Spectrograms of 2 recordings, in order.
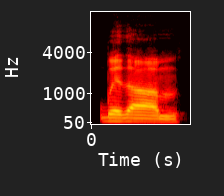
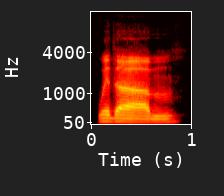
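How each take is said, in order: Both takes have the same delivery.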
